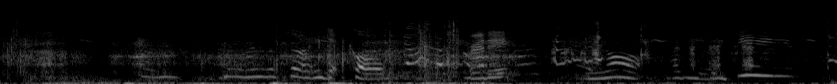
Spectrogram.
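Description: Young children's voices some way off, calling and babbling in high, sing-song tones that rise and fall in pitch, without clear words.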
